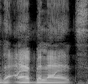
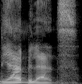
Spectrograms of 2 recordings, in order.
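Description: First: It is said in an imitated American accent. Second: It is said in the speaker's ordinary accent.

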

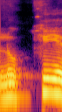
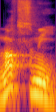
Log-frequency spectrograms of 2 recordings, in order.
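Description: First: The middle consonant cluster is reduced and softened. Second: The middle consonant cluster is pronounced fully and clearly. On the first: This is how people say it in everyday speech. The speaker calls it wrong. "বাড়িতে নতুন বউ হলে কি বলে লক্ষ্মী এসেছে" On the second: This shows the letters the word is spelled with. The speaker calls it right. "এই হচ্ছে আসল উচ্চারণ লক্ষ্মী"

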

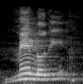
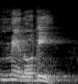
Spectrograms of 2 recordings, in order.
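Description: First: The final syllable is not stressed. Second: The final syllable carries the stress. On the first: It is the name of a singer. "[name], pues sería el nombre de la cantante" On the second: Someone hit themselves hard. "las tildes son muy importantes"

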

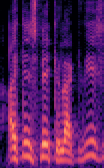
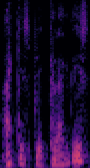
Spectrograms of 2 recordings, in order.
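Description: First: It is said in an irritated, impassioned voice. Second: It is said in a calm, neutral voice.

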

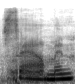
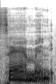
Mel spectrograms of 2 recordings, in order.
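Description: First: The L sound is pronounced. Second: The L sound is silent. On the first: "I put the L in mine" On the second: "I know it's salmon"

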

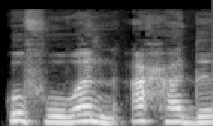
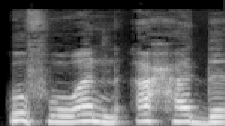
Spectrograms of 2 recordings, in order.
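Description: Both takes have the same delivery.

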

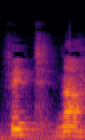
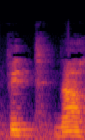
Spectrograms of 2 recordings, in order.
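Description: Both takes have the same delivery.

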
